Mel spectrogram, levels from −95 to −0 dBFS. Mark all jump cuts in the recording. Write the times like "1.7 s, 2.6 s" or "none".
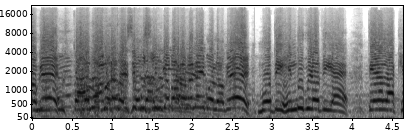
2.8 s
